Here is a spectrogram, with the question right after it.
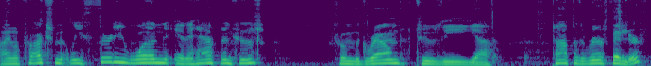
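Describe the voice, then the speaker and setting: Talking fairly slowly, a man uses lively intonation at a high pitch. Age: 60s. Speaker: car hobbyist video maker. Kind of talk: casual tutorial. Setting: outdoors in backyard. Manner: hesitant, many fillers.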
